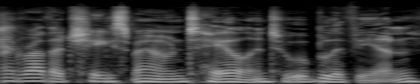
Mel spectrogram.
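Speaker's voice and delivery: put-on low, menacing, scheming, theatrical cat voice, British accent. Voicing a scheming cat in a script reading: menacing cat with British accent. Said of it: "a menacing, scheming cat with a British accent and a flair for drama".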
